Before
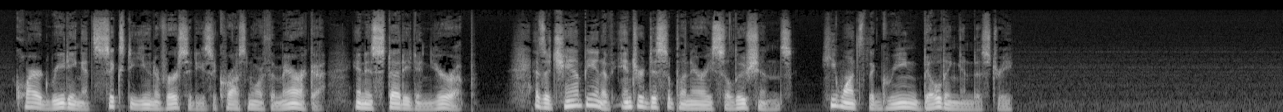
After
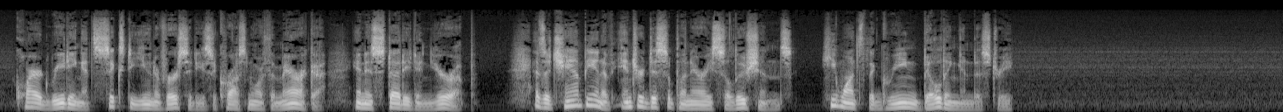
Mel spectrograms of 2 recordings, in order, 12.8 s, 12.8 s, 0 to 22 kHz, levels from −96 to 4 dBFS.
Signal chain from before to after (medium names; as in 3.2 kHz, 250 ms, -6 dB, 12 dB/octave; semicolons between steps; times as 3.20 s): frequency weighting D; in parallel at +2 dB: peak limiter -7.5 dBFS, peak gain reduction 11 dB; on the sum: trim -7.5 dB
